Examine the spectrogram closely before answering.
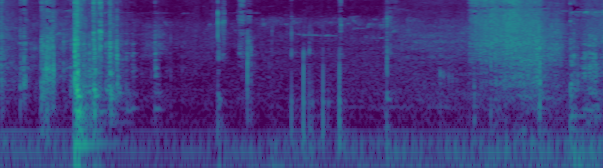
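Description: Footsteps crunching on crusted snow: a few heavy steps in the first second, then sparser, lighter crunches and clicks. A soft rushing hiss comes in near the end.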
